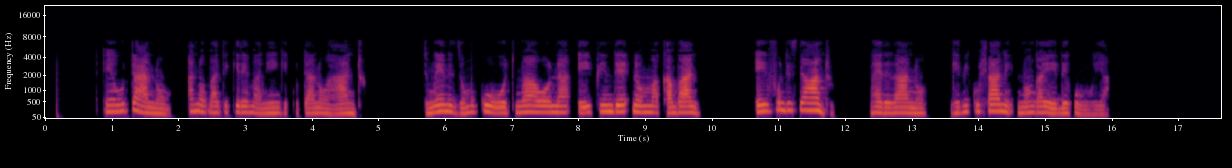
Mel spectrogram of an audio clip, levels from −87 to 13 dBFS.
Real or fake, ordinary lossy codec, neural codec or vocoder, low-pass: real; MP3, 32 kbps; none; 7.2 kHz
